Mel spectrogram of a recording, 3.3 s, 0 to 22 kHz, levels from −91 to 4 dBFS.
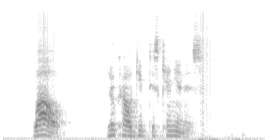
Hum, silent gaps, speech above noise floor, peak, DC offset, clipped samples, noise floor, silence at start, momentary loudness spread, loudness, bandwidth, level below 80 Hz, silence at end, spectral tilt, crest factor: none; none; 28 dB; -34 dBFS; under 0.1%; under 0.1%; -81 dBFS; 0.4 s; 16 LU; -53 LUFS; 16 kHz; -80 dBFS; 0.3 s; -4 dB/octave; 20 dB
